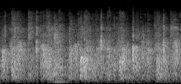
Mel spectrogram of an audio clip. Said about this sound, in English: Big up, remove debris. Let's have a round of applause for it. I mean, why not?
